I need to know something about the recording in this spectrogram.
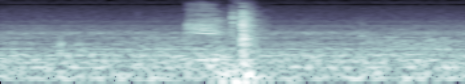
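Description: A wooden chest thuds shut.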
